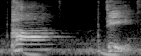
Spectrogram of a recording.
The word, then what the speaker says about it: party: The word is pronounced pa-di.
